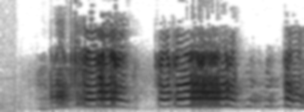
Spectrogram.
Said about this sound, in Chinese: 那狐狸是这样叫的。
